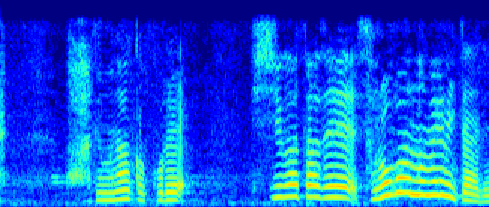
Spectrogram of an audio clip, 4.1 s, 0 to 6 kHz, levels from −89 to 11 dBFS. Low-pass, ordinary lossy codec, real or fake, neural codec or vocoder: 5.4 kHz; none; fake; vocoder, 22.05 kHz, 80 mel bands, WaveNeXt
